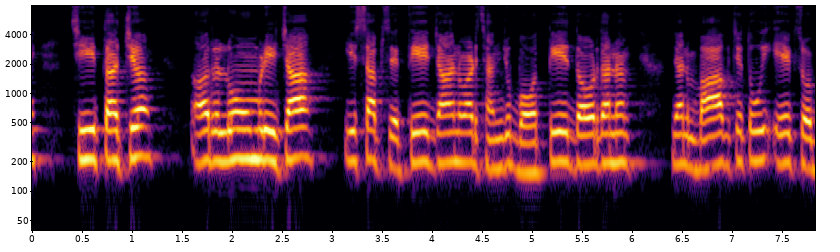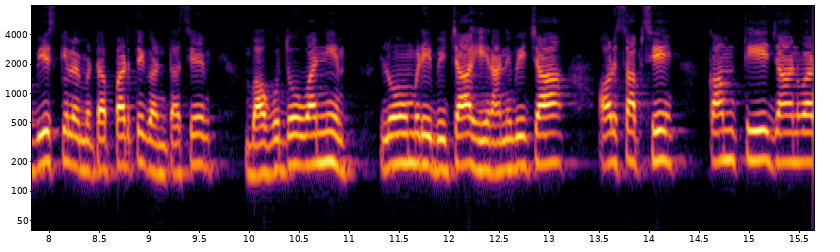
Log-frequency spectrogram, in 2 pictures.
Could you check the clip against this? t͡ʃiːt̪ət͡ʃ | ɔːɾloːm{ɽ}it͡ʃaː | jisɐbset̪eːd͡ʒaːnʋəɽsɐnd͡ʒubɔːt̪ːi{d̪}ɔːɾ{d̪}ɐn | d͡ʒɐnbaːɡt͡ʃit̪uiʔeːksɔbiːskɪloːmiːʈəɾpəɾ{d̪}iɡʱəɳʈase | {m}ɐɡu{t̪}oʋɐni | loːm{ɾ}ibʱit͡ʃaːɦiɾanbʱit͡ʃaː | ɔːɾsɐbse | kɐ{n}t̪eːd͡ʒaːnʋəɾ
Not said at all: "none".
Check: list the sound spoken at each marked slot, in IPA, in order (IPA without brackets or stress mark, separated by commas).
ɽ, d̪, d̪, t̪, b, d̪, ɽ, m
